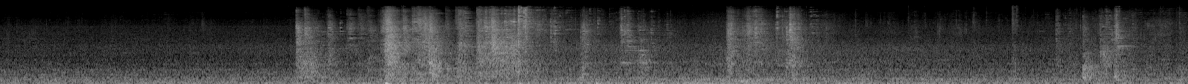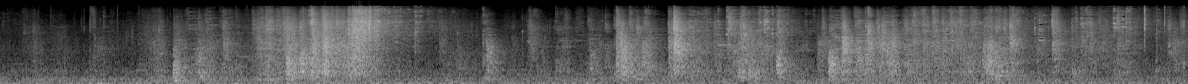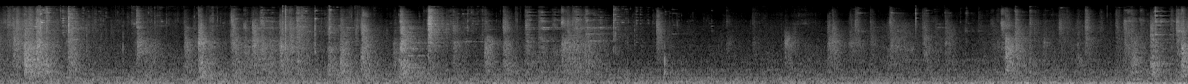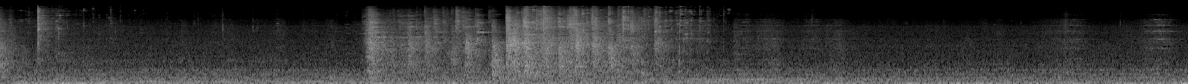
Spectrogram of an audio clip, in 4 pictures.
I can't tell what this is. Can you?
construction glass debris falling though chute into dumpster
chute, construction, debris, dumpster, falling, glass, into, though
